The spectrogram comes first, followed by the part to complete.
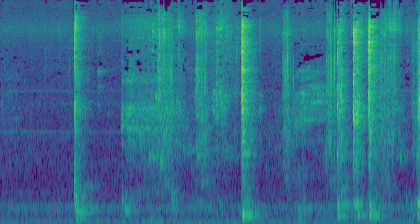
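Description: Citrus juice running and dripping from a lever-press juicer into a plastic cup, over a faint hiss, with sharp knocks and clicks of hard parts: one about a second in, a louder one around two and a half seconds, and a quick cluster near the end.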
